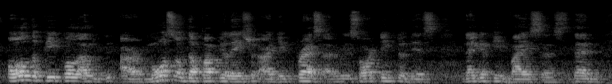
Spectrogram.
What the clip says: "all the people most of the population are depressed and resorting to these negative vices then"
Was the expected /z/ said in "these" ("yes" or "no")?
no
